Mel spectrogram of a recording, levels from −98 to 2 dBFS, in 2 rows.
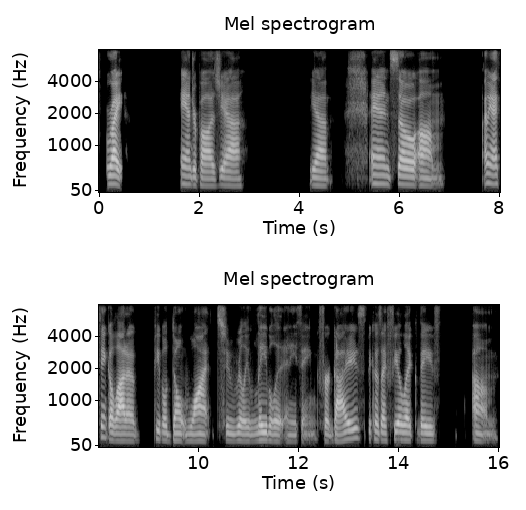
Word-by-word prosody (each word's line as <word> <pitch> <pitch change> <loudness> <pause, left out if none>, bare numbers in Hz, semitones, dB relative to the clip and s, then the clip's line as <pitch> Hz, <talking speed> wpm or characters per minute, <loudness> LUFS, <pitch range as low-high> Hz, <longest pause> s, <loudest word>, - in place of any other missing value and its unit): Right. 180 - +7 1.1
Andropause, 155 -4 0
yeah. 150 -2 +1 1.4
Yeah, 155 -2 0 0.9
and 185 -3 0
so, 170 -3 +4
um, 150 - 0 0.8
I - - +1
mean, 200 -2 +2
I 180 +1 +5
think 215 -1 -4
a 160 - +5
lotta 145 -2 +5 0.3
people 160 -4 -3
don't 150 +1 -2
want 145 0 +1 0.3
to 150 -1 -6
really 140 -1 -3
label 150 +1 -1
it 135 - -3
anything 130 -1 -11
for - - -3
guys 175 +8 0
because 170 -2 -5
I 155 - +1
feel 165 +2 0
like 155 -1 -1
they've, 150 -1 -2 0.7
um - - -3
155 Hz, 110 wpm, -27 LUFS, 145-170 Hz, 1.4 s, Right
